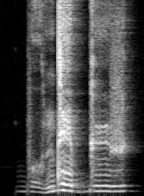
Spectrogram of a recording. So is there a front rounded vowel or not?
yes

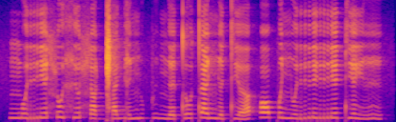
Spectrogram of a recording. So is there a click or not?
yes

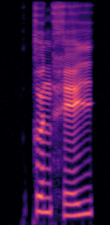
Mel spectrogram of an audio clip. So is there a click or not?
no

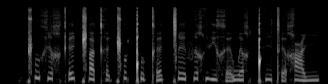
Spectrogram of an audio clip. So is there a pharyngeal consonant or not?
yes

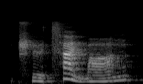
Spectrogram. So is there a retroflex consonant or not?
yes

